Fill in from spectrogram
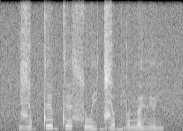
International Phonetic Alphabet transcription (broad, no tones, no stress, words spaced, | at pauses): ʑəbtebte suj d͡ʑəb jʊnəvʲʊj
